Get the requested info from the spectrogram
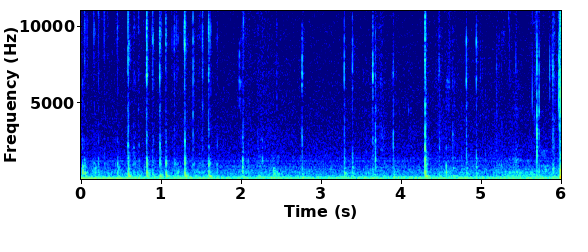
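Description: Faint typing on a computer keyboard: a run of irregular keystrokes, with one louder key press about four seconds in.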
